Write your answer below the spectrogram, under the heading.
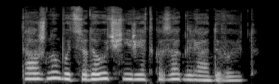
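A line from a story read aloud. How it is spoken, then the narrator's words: Barely audible rasp. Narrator (Russian): прохрипела я едва слышно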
